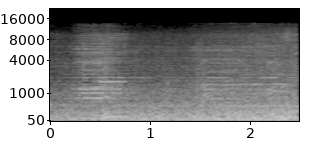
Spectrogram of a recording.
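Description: Music from a Smart car's factory stereo playing through the cabin speakers, with short held notes, over the steady low rumble of the engine and road noise inside the moving car.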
